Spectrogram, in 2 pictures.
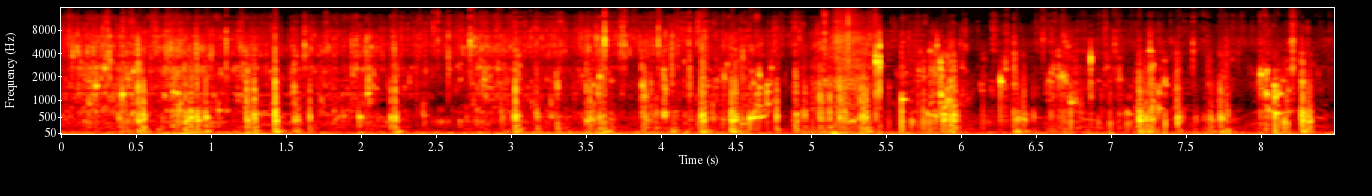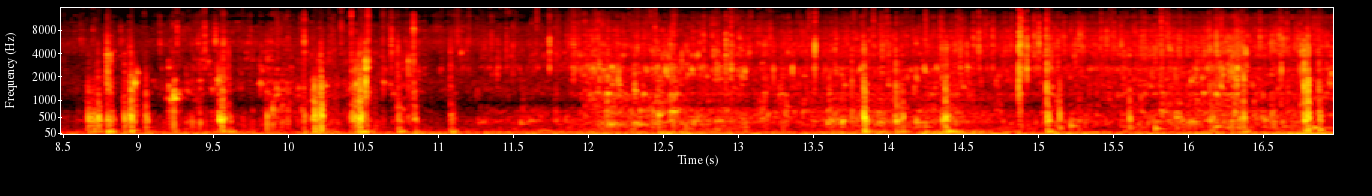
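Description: Water splashing and gurgling around a camera in the sea, with a rapid, irregular run of short knocks and sloshes over a low rumble.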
